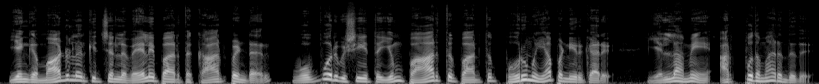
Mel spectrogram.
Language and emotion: Tamil, happy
